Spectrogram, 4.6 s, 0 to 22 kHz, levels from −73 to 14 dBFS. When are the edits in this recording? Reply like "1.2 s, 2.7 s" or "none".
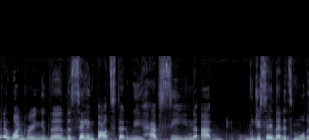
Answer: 1.0 s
